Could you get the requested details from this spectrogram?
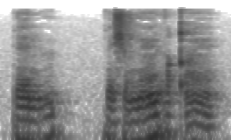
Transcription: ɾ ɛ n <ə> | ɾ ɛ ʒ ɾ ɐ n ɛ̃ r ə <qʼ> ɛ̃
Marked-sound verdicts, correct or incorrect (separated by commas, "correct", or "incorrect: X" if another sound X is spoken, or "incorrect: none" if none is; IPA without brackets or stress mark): incorrect: ʉ, correct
